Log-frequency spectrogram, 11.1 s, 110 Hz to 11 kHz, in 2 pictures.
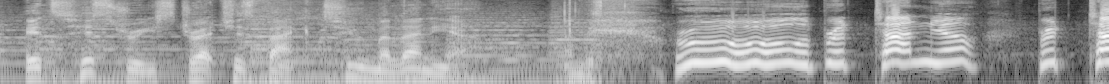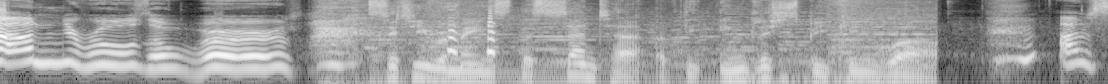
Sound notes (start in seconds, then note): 7.1 laughs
